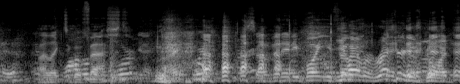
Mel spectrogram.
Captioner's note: laugh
